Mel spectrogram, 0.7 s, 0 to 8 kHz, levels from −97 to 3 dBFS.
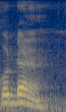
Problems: constant background noise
